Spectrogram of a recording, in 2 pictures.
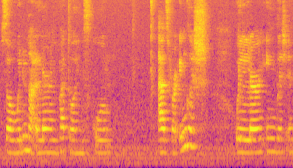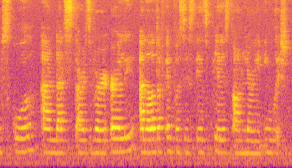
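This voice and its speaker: A woman's voice: little pitch movement, a little slow, a little mellow. A woman from Jamaica with a Jamaican accent, giving an explanatory educational talk as a presenter. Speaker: presenter explaining language and culture. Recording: roomy echo, distant mic, faint rumbling noise.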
